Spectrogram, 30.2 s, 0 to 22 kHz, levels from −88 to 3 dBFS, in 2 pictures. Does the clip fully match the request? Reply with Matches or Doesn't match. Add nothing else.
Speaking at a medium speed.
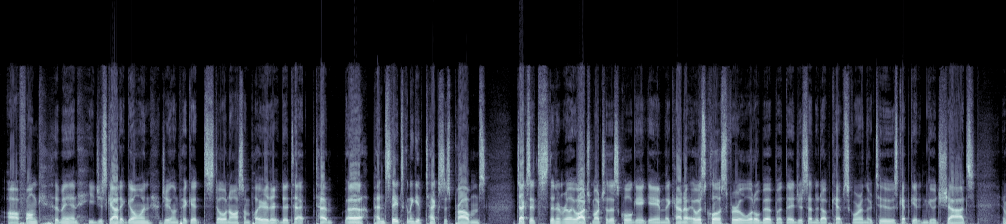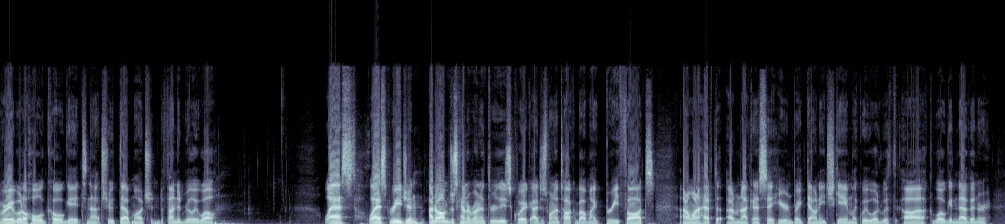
Doesn't match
